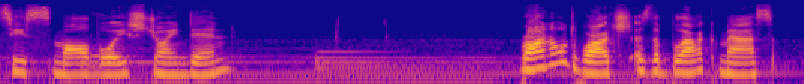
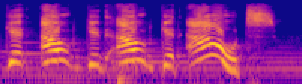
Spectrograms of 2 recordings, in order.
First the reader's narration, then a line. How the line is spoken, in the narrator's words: as if releasing all the fear that she had trapped within her, Nancy screamed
